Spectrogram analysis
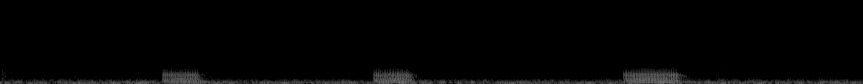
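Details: Pet dog sleeping: three low, rough snorts at irregular intervals over steady room hum; dog snoring.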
